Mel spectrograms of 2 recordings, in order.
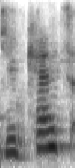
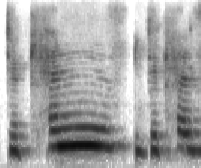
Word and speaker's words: Duquesne: Outside the Forest Service, Lo taught composition and communications classes at Chatham and Duquesne, I'm pronouncing that wrong, Duquesne Universities in Pittsburgh, Pennsylvania, and she holds a Master of Arts degree in writing.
